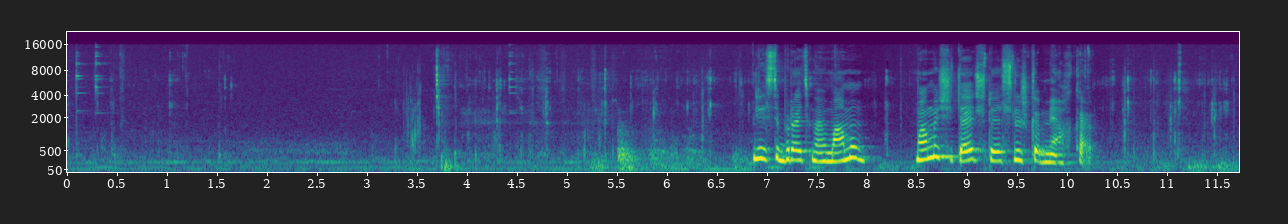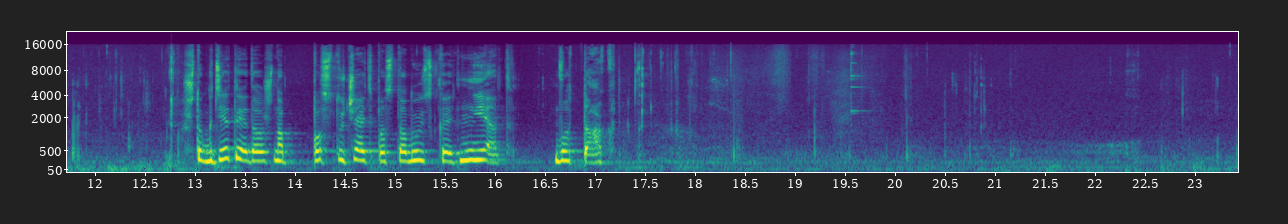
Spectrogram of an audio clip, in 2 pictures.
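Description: A young woman sips a drink from a cup.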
